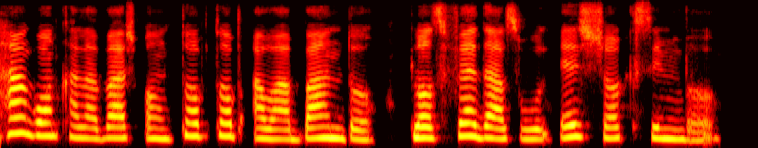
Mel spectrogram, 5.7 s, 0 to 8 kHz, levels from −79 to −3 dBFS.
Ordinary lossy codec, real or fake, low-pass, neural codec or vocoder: none; fake; none; codec, 16 kHz, 4 kbps, FunCodec, trained on Chinese and English, 50 frames a second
